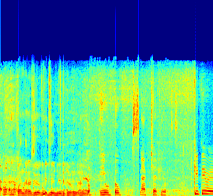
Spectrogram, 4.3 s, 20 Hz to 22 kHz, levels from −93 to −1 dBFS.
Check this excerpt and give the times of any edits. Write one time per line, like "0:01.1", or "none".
0:01.8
